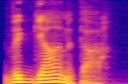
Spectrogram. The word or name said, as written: विज्ञानता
